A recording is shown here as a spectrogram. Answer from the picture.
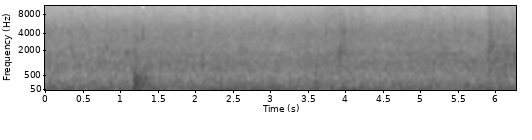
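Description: Steady hiss of light rain falling, with one short knock a little over a second in.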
